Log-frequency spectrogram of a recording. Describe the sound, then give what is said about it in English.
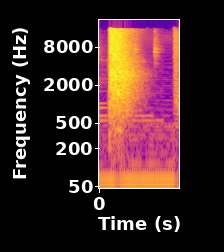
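A detailed slap rings out in an animated scene with Bulma and Beerus: a sharp, whip-like crack with a hissing tail, followed by a second, shorter smack. “slap. But rather than just being a quick slap, the level of detail on this slap was amazing.”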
